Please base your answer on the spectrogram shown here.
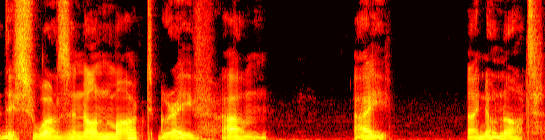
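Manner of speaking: trembling, unsure, slow, quivering voice. Narrator voicing a character asked whose grave it is, quivering unsure voice. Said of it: "you hear like yeah a quivering in his voice".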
